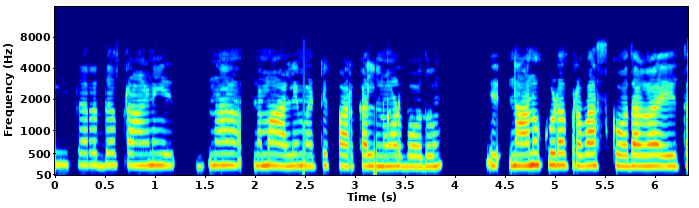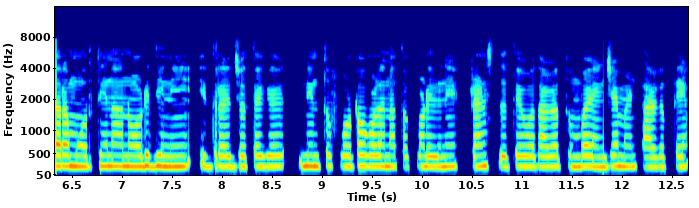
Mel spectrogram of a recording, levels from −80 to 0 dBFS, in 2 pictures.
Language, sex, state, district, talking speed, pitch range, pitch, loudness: Kannada, female, Karnataka, Bijapur, 140 wpm, 225-245 Hz, 230 Hz, -25 LUFS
